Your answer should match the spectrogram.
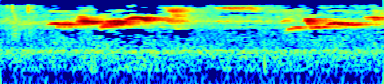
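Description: Birdsong chorus in quiet woodland at Het Loo in the Netherlands: bright, overlapping chirps and trills in two lively bursts with a short lull between, set against a soft, steady hush of background air.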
